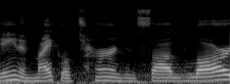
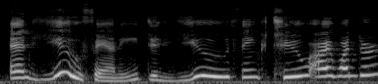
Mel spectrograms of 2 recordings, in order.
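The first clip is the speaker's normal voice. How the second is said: high, loud, swooping interrogation; high little voice; 11 semitones higher, 8 dB louder than usual. A narrator's reading. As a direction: turn menacingly on the other daughter. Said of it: "The high little voice".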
